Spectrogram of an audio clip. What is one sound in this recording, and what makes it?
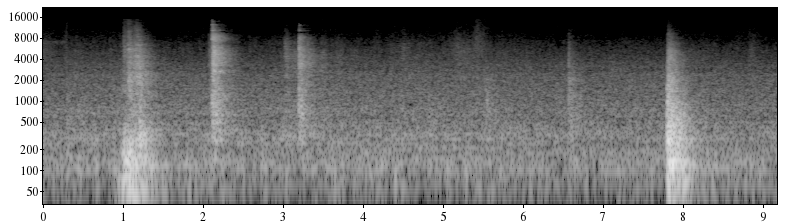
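A heavy wooden board bangs and thuds loudly a few times.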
